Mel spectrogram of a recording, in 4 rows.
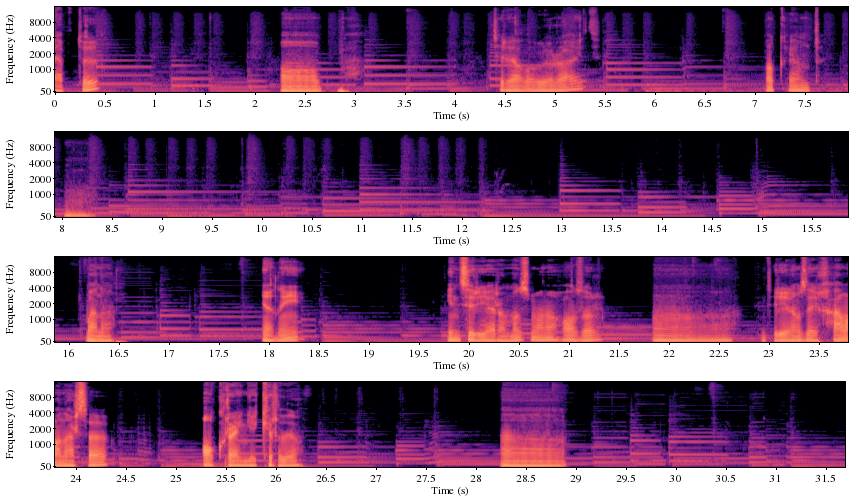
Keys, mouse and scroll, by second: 0.1 click, 4.3 click, 5.9-9.5 drag, 11.1 click, 13.6 click, 14.4 click, 22.2 click, 22.7 click, 24.1 click, 27.0 click, 27.8 click.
